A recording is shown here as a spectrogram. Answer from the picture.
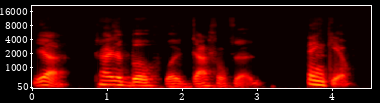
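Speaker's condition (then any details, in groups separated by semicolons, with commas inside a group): Cerebral palsy; speech harder to understand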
